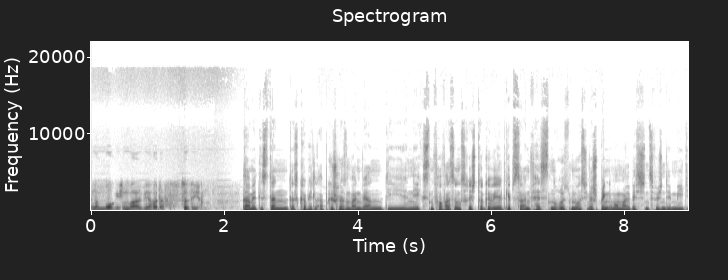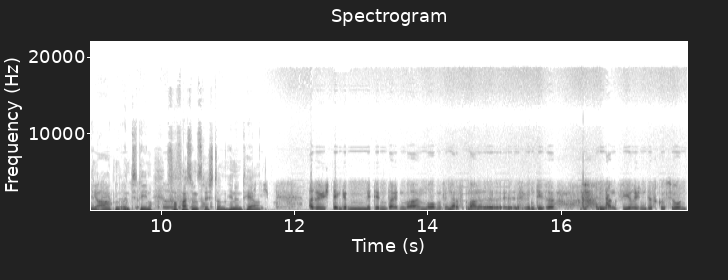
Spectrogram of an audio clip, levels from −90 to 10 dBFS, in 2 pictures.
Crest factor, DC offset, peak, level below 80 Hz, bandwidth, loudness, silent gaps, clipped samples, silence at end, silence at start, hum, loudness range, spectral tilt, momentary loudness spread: 16 dB; under 0.1%; -12 dBFS; -52 dBFS; 19 kHz; -29 LUFS; none; under 0.1%; 0 s; 0 s; none; 1 LU; -7.5 dB/octave; 5 LU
